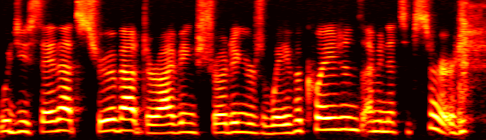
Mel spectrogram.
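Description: A woman's medium-pitched voice with an American accent, ordinary pitch variation and a very fast pace. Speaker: animal behaviorist and author. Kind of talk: interview. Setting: video call. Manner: loud.

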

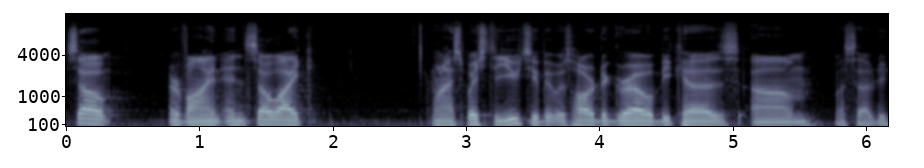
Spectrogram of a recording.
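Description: A man with an American accent, medium pitch and ordinary pitch variation, at a moderate pace, in a very clean recording with a silent background. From New York. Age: 20s. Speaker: comedian and content creator. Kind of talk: casual chat. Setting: studio. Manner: loud; animated.

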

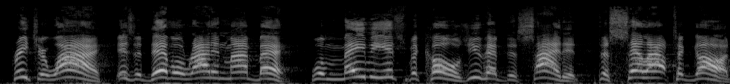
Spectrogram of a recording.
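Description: Raised and projected, a man's extremely high voice carries a bright, sharp, animated tone in a Southern US accent, at a fairly slow pace with ordinary pitch variation. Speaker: pastor. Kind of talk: sermon. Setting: church. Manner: animated, rising preacher cadence with repeated build-up phrases; urgent, exhorting the congregation with call-and-response.

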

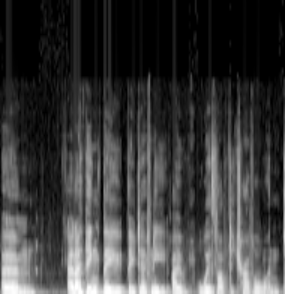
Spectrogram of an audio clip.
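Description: Speaking at a fairly quick pace, a woman shows ordinary pitch variation and a slight southern English accent. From southeast England, Kent. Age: 20s. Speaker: guest, recent graduate. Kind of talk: casual interview chat.

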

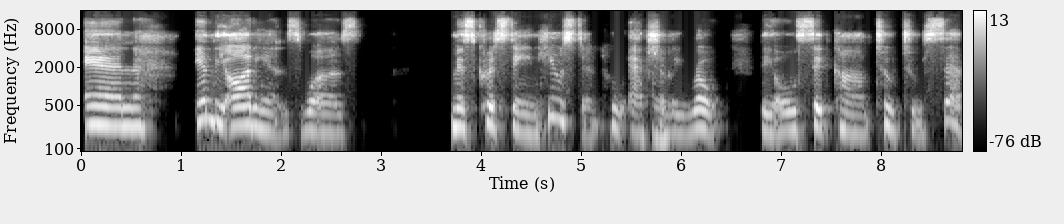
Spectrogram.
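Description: Medium in pitch and somewhat breathy, a woman's voice moves very slowly with lively intonation. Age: 60s. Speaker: author and gospel show host. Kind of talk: testimony. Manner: animated.

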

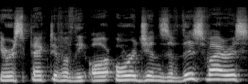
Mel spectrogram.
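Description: Speaking at a moderate pace, a man with an American accent keeps his intonation fairly even. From US East Coast. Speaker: activist author and filmmaker. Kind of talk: interview.

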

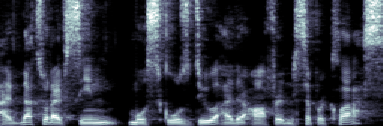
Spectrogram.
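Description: Speaking at a very fast pace with an American accent, a man uses a medium pitch, a dark, mellow tone and fairly even intonation in a very clean recording with a silent background. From Filipino American, US. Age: 30s. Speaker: educator and doctoral researcher. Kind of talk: casual interview. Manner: halting, many fillers and restarts.

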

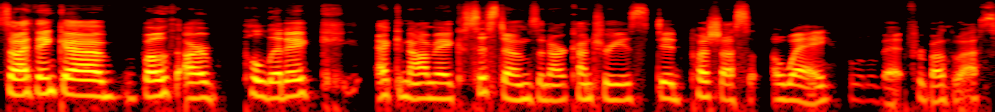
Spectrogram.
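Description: Heard in a very clean recording with a silent background and a dry, close sound with no echo, a woman with an American accent and a plain, everyday voice speaks at a medium pitch and moderate pace with big swings in loudness. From Colorado, US. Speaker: program graduate guest.

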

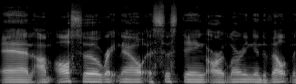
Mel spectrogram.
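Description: On a very clean recording with a silent background, a man with an American accent uses an ordinary speaking voice at a fairly low pitch and a fairly quick pace. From New York. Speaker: software support technician. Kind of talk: casual interview.

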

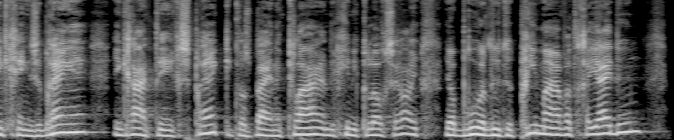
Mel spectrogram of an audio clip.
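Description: Ordinary pitch variation and a fairly quick pace in a normal speaking voice. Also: man. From Netherlands, Eindhoven (Brabant). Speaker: gynaecologist, professor. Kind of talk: interview. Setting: at home.

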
